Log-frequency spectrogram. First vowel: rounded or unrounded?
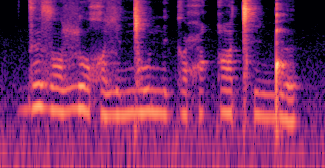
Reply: unrounded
